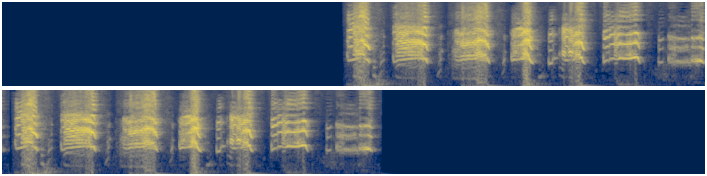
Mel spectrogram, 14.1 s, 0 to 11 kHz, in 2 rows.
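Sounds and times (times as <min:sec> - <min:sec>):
chimpanzee calls: 0:03.5 - 0:10.9.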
